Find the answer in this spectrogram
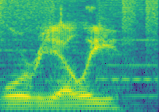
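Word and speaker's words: Lorelei: Spoiler alert, it's L'Oreelli. That's how you pronounce her name.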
